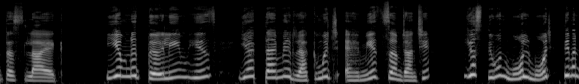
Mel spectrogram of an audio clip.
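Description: From 3.92 s to the end, the speech suddenly rushes ahead at about 1.66 times its pace while the pitch stays put, sounding rushed. This is a time-stretched section, likely software squeezing the audio by dropping short pieces to preserve pitch.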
